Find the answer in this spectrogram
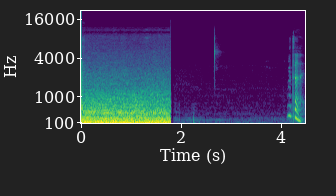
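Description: Loud, steady road noise inside a moving car's cabin, heaviest in the low end, cutting off abruptly a little under two seconds in. Near silence follows, with a couple of faint clicks.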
